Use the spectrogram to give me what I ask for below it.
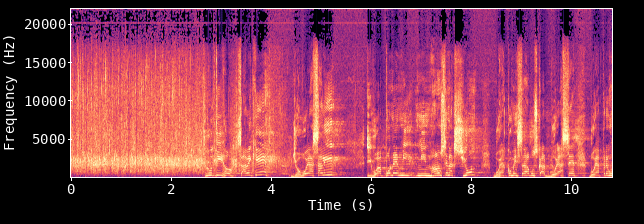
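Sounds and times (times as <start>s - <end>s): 
congregation applauding during a church sermon: 0.0s - 4.5s
speech: 2.7s - 10.8s.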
